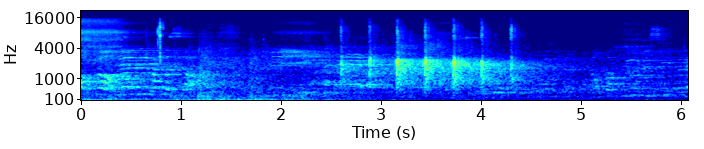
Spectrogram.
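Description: Futsal game in a sports hall, heard faintly: several short, sharp ball kicks, most of them in the middle of the stretch, and distant players' voices echoing in the hall.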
